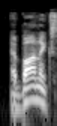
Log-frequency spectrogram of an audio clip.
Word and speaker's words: Ebonics: I was like, "No, Ebonics like ebony black, you know."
